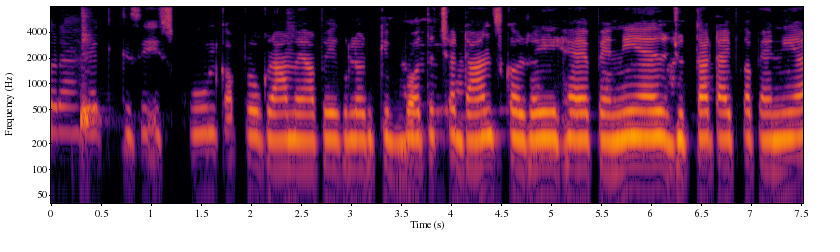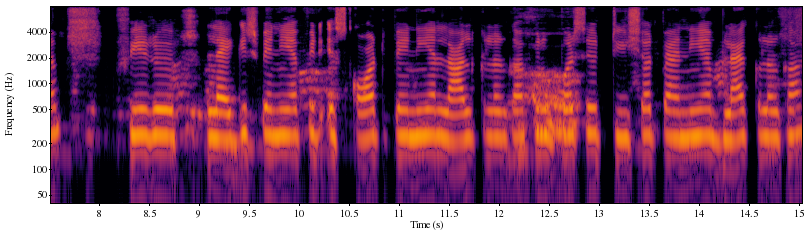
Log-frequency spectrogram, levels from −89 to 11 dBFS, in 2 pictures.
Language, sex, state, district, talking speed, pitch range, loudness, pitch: Hindi, female, Bihar, East Champaran, 170 wpm, 230-255 Hz, -20 LUFS, 240 Hz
